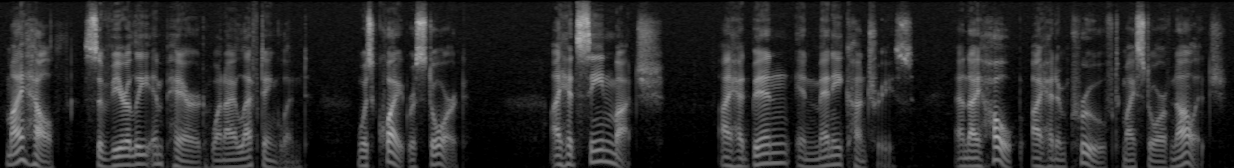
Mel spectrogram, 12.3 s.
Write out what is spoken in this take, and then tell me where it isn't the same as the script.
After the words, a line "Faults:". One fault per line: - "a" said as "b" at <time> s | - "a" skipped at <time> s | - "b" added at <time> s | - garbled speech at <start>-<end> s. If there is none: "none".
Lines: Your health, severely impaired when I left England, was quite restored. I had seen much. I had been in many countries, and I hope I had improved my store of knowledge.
My health, severely impaired when I left England, was quite restored. I had seen much. I had been in many countries, and I hope I had improved my store of knowledge.
Faults:
- "Your" said as "My" at 0.1 s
